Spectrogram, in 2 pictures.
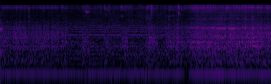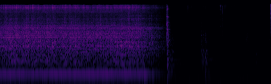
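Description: Warco milling machine's spindle motor running with a clearance drill in the chuck, drilling a hole in a metal block: a faint steady hum that gets a little louder about four seconds in. It cuts off near the end, followed by a single click.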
